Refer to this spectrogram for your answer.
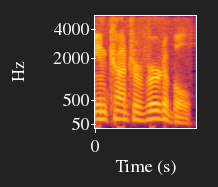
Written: incontrovertible

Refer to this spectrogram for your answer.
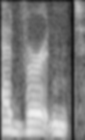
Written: advertent

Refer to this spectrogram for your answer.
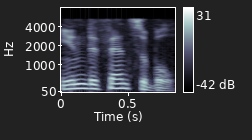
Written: indefensible

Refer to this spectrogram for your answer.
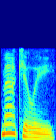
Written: maculae

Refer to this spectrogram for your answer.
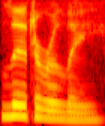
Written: literally

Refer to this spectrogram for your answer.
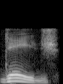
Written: gauge

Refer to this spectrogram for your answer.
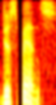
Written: dispense

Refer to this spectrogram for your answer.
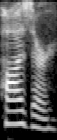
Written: hawser

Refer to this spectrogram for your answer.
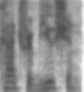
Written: contribution

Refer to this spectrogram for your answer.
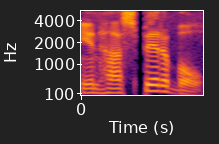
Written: inhospitable

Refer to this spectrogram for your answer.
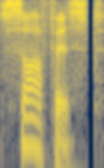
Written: sophist

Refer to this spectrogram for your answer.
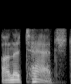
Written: unattached

